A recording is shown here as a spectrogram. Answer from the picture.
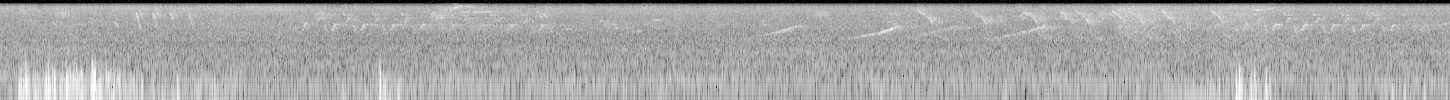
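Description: Outdoor ambience with songbirds chirping: short trills and a few quick rising whistles. Short low rumbles come in the first second and again about nine seconds in.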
